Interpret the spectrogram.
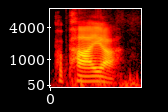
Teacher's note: The second P is aspirated. The first one is unaspirated.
